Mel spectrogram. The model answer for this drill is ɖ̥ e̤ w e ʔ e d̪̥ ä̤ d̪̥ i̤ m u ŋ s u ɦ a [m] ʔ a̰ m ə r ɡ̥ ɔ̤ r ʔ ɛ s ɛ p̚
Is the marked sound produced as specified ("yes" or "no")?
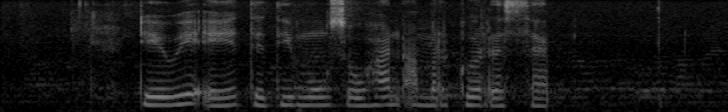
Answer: no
